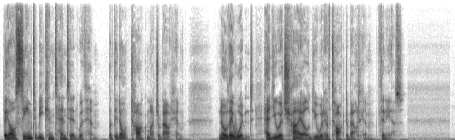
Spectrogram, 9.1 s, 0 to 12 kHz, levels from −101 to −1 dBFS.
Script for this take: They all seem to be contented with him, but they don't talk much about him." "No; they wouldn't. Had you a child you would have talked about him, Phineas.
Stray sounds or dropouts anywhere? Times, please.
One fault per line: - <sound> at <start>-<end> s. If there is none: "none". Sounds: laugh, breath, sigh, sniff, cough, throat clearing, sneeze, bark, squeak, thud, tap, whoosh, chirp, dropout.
none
